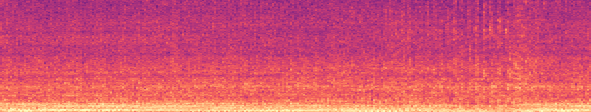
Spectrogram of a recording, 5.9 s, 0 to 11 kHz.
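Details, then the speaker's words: Martin rat rod engine with straight open headers, first run in over 20 years, warming up: loud fast lumpy unsteady idle; owner suspects the center carburetor needs rebuilding for a smooth idle. "uh warms up quick sounds all right uh I guess I'm GNA have to rebuild that Center carburetor to try and get a nice smooth idle out of it"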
